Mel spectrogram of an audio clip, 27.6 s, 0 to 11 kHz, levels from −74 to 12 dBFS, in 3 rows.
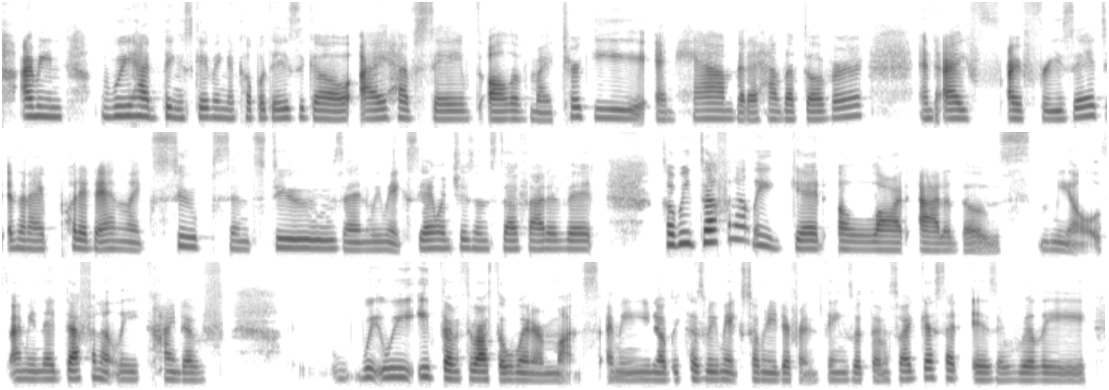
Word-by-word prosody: I 225 - +11
mean, 215 -2 -1 0.3
we 230 +2 -1
had 220 -2 +2
Thanksgiving 200 -1 -3
a - - -6
couple 185 0 -4
days 190 +2 -4
ago. 175 -4 +2
I 175 +1 +6
have 190 -2 -1
saved 170 -1 -5
all 165 +1 +6
of 165 -1 -4
my 150 -2 -5
turkey 190 -4 -3
and 155 -1 -2
ham 175 +1 0
that 155 -1 0
I 155 - +1
had 170 0 -4
left 165 0 -2
over, 195 +8 0 0.5
and 180 +2 -2
I 180 0 +8
fr - - -14
I 175 -1 +8
freeze 170 0 -4
it 225 +2 0
and 180 +1 +1
then 180 - -1
I 170 -1 -2
put 200 - -1
it 175 - 0
in, 165 0 +3
like, 155 -2 -6
soups 210 -5 -6
and 165 -2 -9
stews, 185 -2 -1
and 155 -1 -2
we 160 0 -8
make 160 - -4
sandwiches 180 +1 -3
and 175 -1 -8
stuff 175 -1 -3
out 170 0 +1
of 175 0 -5
it. 170 -1 -2 0.6
So 255 - +5
we 280 +1 +2
definitely 310 - +4
get 175 -2 +1
a - - +4
lot 155 -1 +1
out 145 -1 +6
of 145 - -7
those - - -6 0.3
meals. 155 -2 -6
I - - +8
mean, 165 -1 -6
they 165 0 -1
definitely 165 -2 +2
kind 165 -2 -2
of 150 0 -2 1.3
w 195 0 -2
we 200 -1 -1
eat 215 -1 0
them 170 -3 +7
throughout 165 -1 +7
the 150 - +3
winter 150 -3 +2
months. 140 - -3
I - - +1
mean, 75 0 -7
you 155 - -5
know, 150 0 +4
because 155 +3 -4
we 160 -1 -2
make 155 -2 -1
so 160 - -3
many 150 -1 -3
different 145 -1 -3
things 150 0 -8
with 145 -1 -3
them. - - -3
So 165 - -3
I 165 - +4
guess 195 +3 +1
that 180 -2 0
is 150 0 -1
a 145 - -7
really 145 - -4
170 Hz, 200 wpm, -27 LUFS, 155-190 Hz, 1.3 s, I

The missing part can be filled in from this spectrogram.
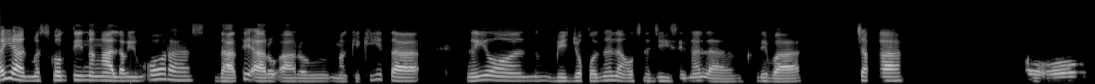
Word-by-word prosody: ayan, 215 -6 +6
mas 185 0 -4
konti 200 +1 0
na 195 - +2
nga 185 -1 +6
lang 170 0 +2
yung 175 0 -4
oras 205 -4 -1
dati 155 +8 +3
araw-araw 150 -1 +1
magkikita 160 - +1 0.6
ngayon 180 -2 -1
video 165 +1 -2
call 160 -1 -2
na 195 +3 -3
lang 180 - +1
o 155 - -4
sa 160 - -12
GC 155 -1 -8
nalang 145 -5 -2 0.2
di 160 0 -6
ba? 140 0 +3 0.6
'Tsaka 180 -1 +3 1.2
Oo. 165 +3 -1
175 Hz, 130 wpm, -24 LUFS, 155-185 Hz, 1.2 s, ayan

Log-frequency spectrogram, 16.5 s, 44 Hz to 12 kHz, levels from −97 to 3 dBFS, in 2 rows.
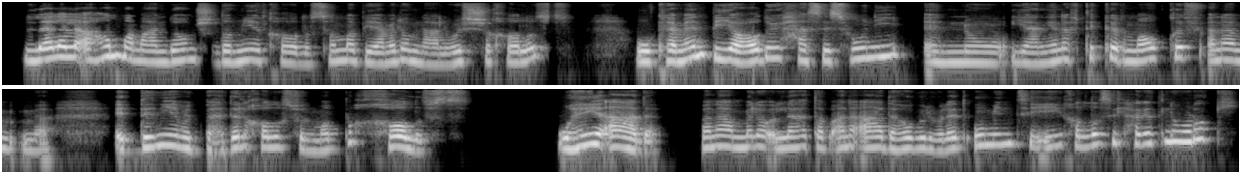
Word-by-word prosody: لا 255 +4 +4
لا 300 - +8
لأ، 290 - +4
هم 285 0 +2
ما 225 - -2
عندهمش 225 +1 -4
ضمير 230 +2 -2
خالص، 195 -1 -6
هم 230 +1 -2
بيعملوا 215 +2 -2
من 215 -3 -3
على 180 -1 -8
الوش 215 +3 -4
خالص. 220 +6 -4 0.4
وكمان 225 +7 +4
بيقعدوا 245 -1 +5
يحسسوني 270 +6 -1
إنه 205 -1 -3
يعني 205 0 -5
أنا 235 - -1
افتكر 270 +1 -1
موقف 265 +5 0
أنا 245 +1 -1
م 225 - -7 0.5
الدنيا 260 - +2
متبهدلة 225 +1 -1
خالص 235 -1 -3
في - - -8
المطبخ، 195 - -7
خالص، 225 -7 +1 0.5
وهي 255 +7 +6
قاعدة، 200 -8 +2 0.2
فأنا 235 +3 -1
عمَّالة 245 0 -1
أقول 220 - 0
لها: 235 +2 -1
"طب 230 -2 -6
أنا 240 +2 -2
قاعدة 230 -2 -1
أهو 220 +1 +1
بالولاد، 220 0 -2
قومي 275 +2 -1
أنتِ 300 +1 -5
إيه، 265 -2 -5
خلَّصي 280 +5 -1
الحاجات 300 -1 -2
اللي 345 - +5
وراكِ." 395 +4 +3
235 Hz, 175 wpm, -22 LUFS, 215-270 Hz, 0.5 s, لا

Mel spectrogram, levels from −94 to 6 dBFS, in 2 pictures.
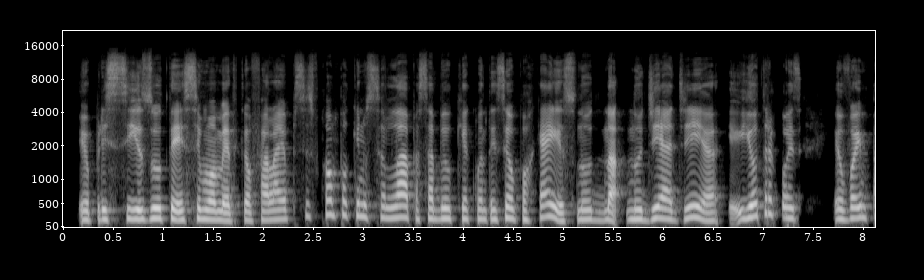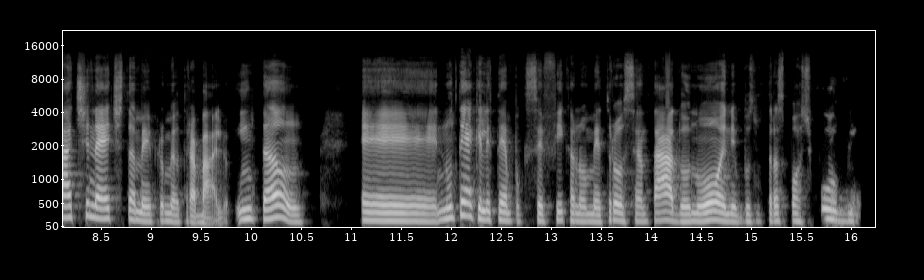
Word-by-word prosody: eu 180 0 -1
preciso 190 +2 +2
ter 205 -2 +4
esse 180 +3 +1
momento 175 -4 +4
que 175 - -2
eu 170 - 0
falo: 175 +1 0
"Ai, 190 - +1
eu 190 - -3
preciso 240 +5 -14
ficar 280 - -1
um 280 - -4
pouquinho 270 -2 -4
no 240 - 0
celular 225 -1 +2
pra 200 - -8
saber 200 +1 0
o 200 - 0
que 205 0 -4
aconteceu.", 195 +1 -1
porque 185 +3 -4
é 240 - +4
isso, 160 -3 0
no 185 0 +1
na 175 0 +1
no 190 0 +2
dia 200 +3 +3
a - - +2
dia 175 -3 0
e 200 +6 +1
outra 295 +5 -1
coisa, 215 -6 -2 0.3
eu 190 0 -1
vou 215 +3 +1
em 220 - +1
patinete 220 -2 +1
também 170 -6 0
pro 150 +2 -8
meu 145 -3 -3
trabalho. 130 -3 -3
Então, 195 -5 +1 0.6
eh, 160 -2 +2
não 200 +4 0
tem 265 +4 +2
aquele 205 -8 0
tempo 165 -4 -3
que 150 - -24
você 155 - -3
fica 165 +2 -6
no 150 -1 -3
metrô 150 +3 -1
sentado 150 +1 +1
ou 145 - 0
no 155 0 0
ônibus, 150 -3 +2
no 150 - -18
transporte 150 0 -6
público? 155 -7 -2
180 Hz, 220 wpm, -22 LUFS, 160-205 Hz, 0.6 s, ter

